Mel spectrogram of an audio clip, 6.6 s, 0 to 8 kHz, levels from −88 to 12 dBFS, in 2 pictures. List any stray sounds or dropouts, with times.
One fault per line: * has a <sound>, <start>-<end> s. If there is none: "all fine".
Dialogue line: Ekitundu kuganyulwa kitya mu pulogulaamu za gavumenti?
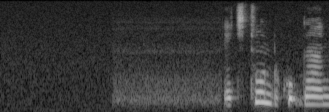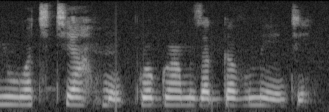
all fine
